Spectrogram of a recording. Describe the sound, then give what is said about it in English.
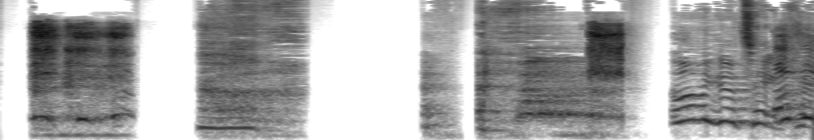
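A female dog whines and groans in several short, breathy bursts separated by brief pauses, ending in a rising, wavering whine. “Doesn't your dog know that we're also putting this on the podcast?”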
